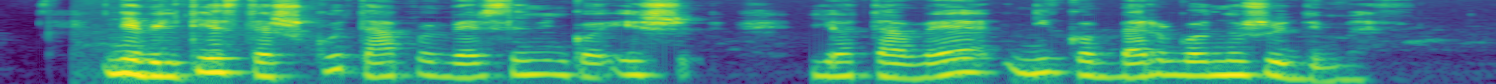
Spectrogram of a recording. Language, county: Lithuanian, Alytus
